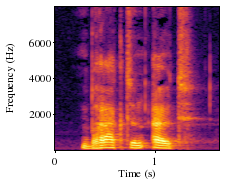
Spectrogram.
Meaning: inflection of uitbraken: 1. plural past indicative 2. plural past subjunctive
- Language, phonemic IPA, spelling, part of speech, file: Dutch, /ˈbraktə(n) ˈœyt/, braakten uit, verb, Nl-braakten uit.ogg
